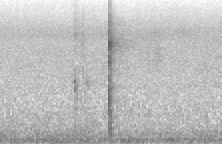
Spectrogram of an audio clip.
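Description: A blowgun shoots a dart with a sharp puff.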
